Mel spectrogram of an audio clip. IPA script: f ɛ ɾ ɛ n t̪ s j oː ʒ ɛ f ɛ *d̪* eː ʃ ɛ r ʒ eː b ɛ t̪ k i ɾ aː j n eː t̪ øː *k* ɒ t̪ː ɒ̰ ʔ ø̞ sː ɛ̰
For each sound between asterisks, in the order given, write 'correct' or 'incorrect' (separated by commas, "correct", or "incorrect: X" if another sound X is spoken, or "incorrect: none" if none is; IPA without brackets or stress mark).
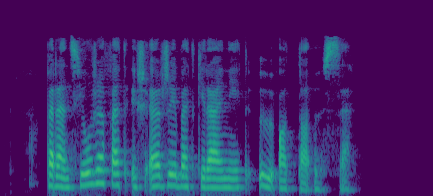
incorrect: t̪, incorrect: ʔ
